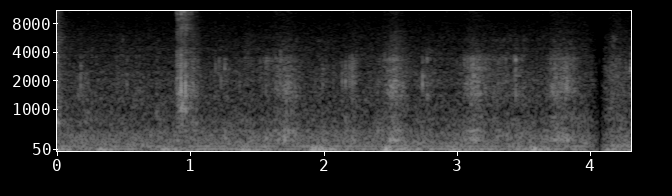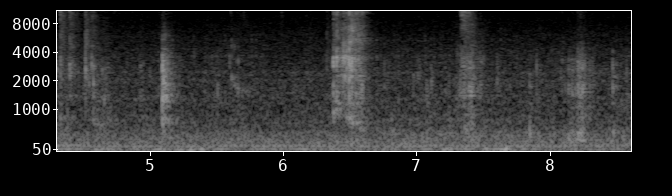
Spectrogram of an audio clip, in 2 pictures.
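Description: A person biting and chewing crunchy Hot Cheetos and Doritos nacho chips loaded with queso, a run of short crisp crunches at irregular intervals.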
